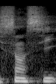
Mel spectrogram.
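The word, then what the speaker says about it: Saint-Sixt: Est-ce que c'est comme ça qu'on prononce le nom de votre commune ? Parce que ça s'écrit Sixte, mais en général ici on dit Cy. – Apparemment on dit Saint-Cy ici, mais il y a quand même...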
